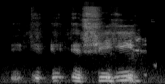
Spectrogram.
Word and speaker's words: Ishii: How do you pronounce the other guy's name? Ishii.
